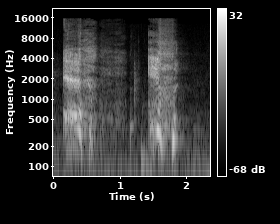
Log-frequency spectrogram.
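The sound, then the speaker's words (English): A man coughs twice, loud, two harsh rasping bursts separated by a brief catch of breath, with no talking. “he answered, but he went on coughing, and his face got redder and redder”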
